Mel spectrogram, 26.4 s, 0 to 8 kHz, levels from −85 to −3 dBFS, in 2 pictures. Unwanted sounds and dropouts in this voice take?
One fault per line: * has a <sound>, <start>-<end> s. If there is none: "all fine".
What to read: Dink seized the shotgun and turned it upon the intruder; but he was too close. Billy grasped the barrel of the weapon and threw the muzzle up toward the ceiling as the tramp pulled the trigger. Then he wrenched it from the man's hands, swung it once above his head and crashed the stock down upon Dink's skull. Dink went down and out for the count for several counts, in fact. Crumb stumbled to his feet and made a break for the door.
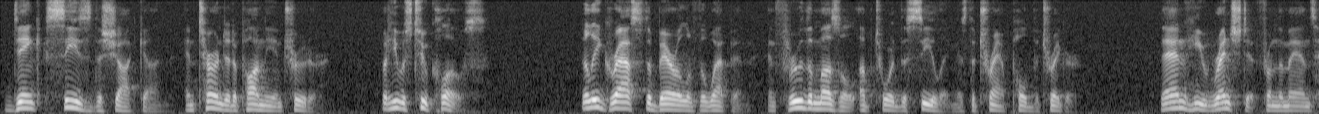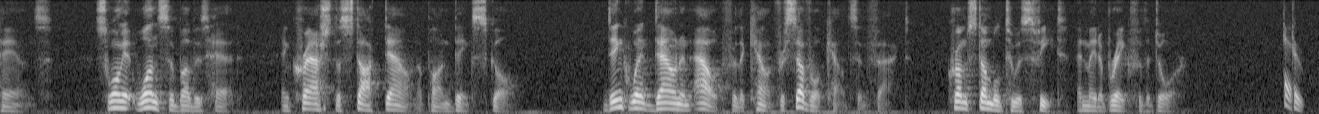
* has a chirp, 26.0-26.2 s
